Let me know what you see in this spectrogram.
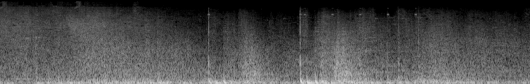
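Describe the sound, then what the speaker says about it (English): Mech weapons firing a full salvo in the BattleTech video game, with a Highlander mech in the fight: a continuous, dense roar of gunfire and blasts, with a sharp louder burst near the middle, all without talk. "Firing full complement on end."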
